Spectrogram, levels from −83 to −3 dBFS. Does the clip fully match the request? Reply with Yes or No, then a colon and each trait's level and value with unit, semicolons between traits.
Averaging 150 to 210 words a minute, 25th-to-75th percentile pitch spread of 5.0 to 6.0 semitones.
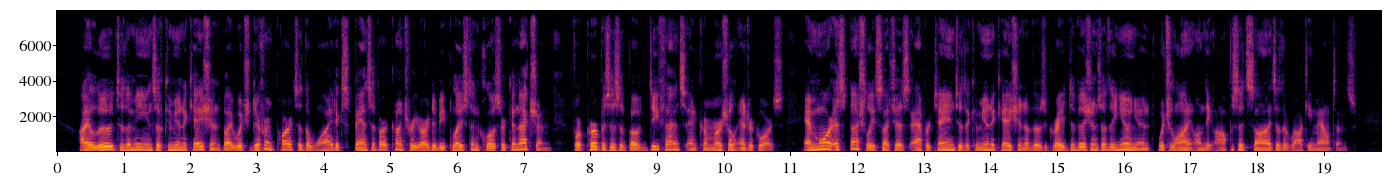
Yes: average, 180 wpm; wide, 5.6 semitones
